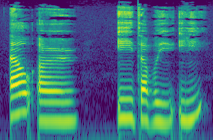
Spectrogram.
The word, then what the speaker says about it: Loewe: So it's spelled Loewe, and the way you say it would be loewe, loewe, loewe, loewe, loewe, loewe.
